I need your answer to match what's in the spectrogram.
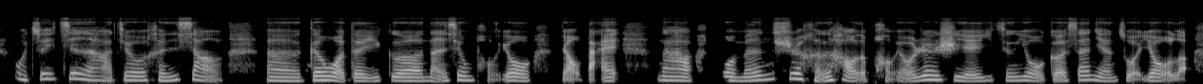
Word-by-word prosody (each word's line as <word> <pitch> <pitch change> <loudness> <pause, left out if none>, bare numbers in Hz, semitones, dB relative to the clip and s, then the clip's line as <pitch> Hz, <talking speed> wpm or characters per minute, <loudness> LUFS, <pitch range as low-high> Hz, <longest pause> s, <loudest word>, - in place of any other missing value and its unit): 我 235 -5 -3
最 250 +5 0
近 255 -1 +1
啊， 195 -2 0
就 190 -1 -1
很 180 +2 -3
想， 225 - +1 0.4
呃， 170 -2 -1
跟 195 0 +3
我 180 -3 +4
的 165 0 0
一 160 +2 -4
个 170 -1 +1
男 165 0 0
性 195 +1 +2
朋 - - -10
友 170 -3 +1 0.3
表 - - +2
白。 - - +4 0.3
那 185 -3 +1 0.3
我 185 -1 0
们 185 +7 -1
是 260 0 +4
很 250 - -1
好 - - +2
的 - - -2
朋 - - -4
友， - - -1
认 210 +5 +2
识 190 -3 +6
也 155 -3 +1
已 180 - -8
经 180 -1 -5
有 185 -3 -1
个 - - 0
3 205 +2 0
年 165 -5 -2
左 - - -2
右 170 -2 +1
了。 - - +1
185 Hz, 195 characters per minute, -25 LUFS, 170-205 Hz, 0.4 s, 识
